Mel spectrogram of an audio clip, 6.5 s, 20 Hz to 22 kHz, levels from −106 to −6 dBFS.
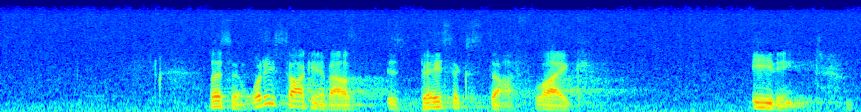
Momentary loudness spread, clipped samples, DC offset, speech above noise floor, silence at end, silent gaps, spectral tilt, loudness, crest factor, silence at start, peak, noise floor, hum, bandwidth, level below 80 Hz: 21 LU; under 0.1%; under 0.1%; 26 dB; 0.1 s; none; -6.5 dB/octave; -38 LUFS; 22 dB; 1.25 s; -18 dBFS; -63 dBFS; none; 18 kHz; -70 dBFS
